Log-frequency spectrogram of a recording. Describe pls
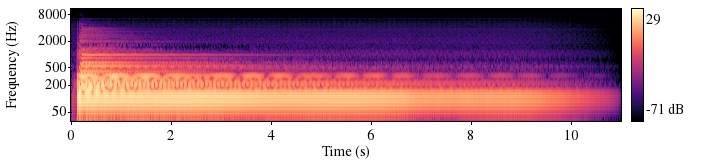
guitar chord 01 long
A chord played on a Squire Jaguar guitar. I'm not good at guitar so I forget what chord.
